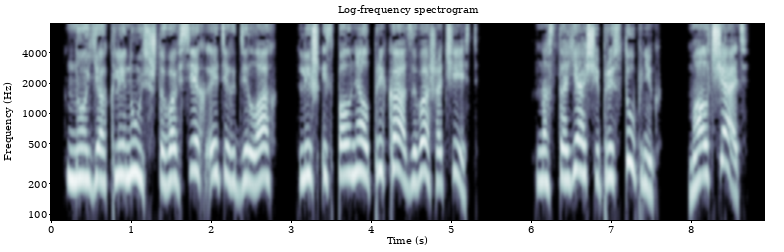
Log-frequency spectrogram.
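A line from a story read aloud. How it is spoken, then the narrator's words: Thunderous interruption. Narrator (Russian): Громовым голосом прервал его судья Ди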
